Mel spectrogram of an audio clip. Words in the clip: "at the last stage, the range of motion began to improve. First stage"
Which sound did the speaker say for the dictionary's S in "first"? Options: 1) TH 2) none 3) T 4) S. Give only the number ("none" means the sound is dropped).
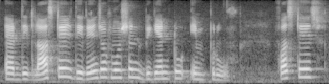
2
